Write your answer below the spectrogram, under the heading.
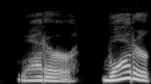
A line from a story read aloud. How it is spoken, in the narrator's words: cried D'Artagnan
